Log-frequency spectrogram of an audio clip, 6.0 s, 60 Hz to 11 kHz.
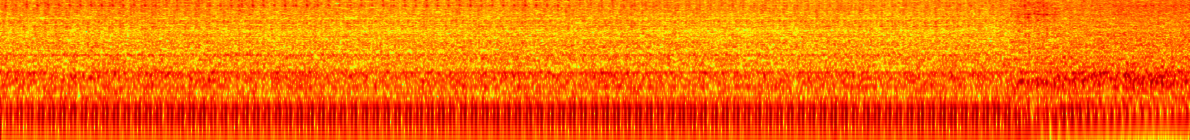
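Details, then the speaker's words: Craftsman YT4000 lawn tractor, sat in a barn for years: steady, even low thrum with regular pulse, no knocks or rattles, speed drops near the end; deck vibrates, blades probably to be sharpened and balanced. Normal idle. "Sounds pretty good. The mowing deck, it engages, but it feels like there's some vibration down there, so I'll probably check out the blades, sharpen them, and balance them."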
